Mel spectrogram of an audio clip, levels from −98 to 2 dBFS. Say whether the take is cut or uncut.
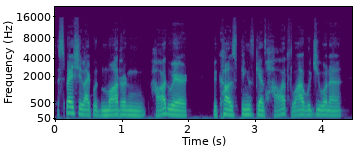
cut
